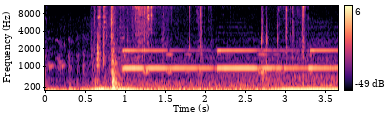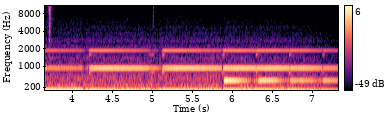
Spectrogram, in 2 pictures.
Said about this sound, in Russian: Трек начинается со звука сигнала открытой двери машины, настолько знакомого, для многих обыденного, что пробуждает целую череду чувственных воспоминаний.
